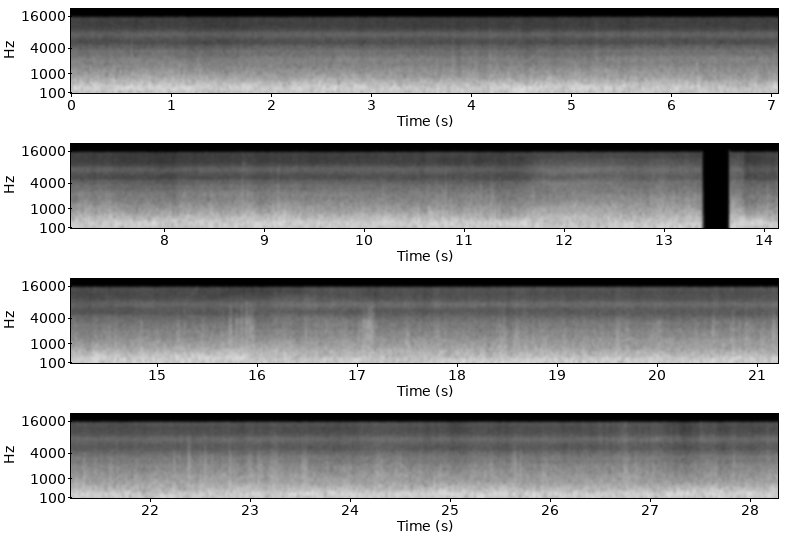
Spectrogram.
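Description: Heavy wind buffeting the microphone of a motorcycle riding at highway speed, a steady loud rush with the bike's engine and road noise underneath. The sound cuts out for a moment about halfway through.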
